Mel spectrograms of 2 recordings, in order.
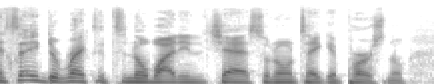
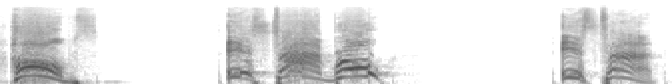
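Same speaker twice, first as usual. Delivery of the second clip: furious shouted rant; 7 semitones higher than usual. Real, not acted. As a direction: rant at the top of your voice, boiling over. Furious rant at GM Brad Holmes.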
